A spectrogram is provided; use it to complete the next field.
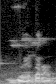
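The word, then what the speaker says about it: Guldberg: गोल्डबर्ग spelling देखो कैसा है। एल यहां साइलेंट है। गुलबर्ग पढ़ा जाता है।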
